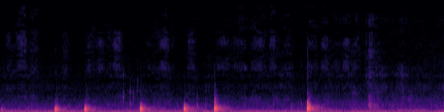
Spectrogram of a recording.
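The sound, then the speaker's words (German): Handwriting on paper, a series of short, scratchy pen strokes in an irregular rhythm, each a brief rasp with quiet pauses between them, no voices. “Schreib's einfach mal alle auf.”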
